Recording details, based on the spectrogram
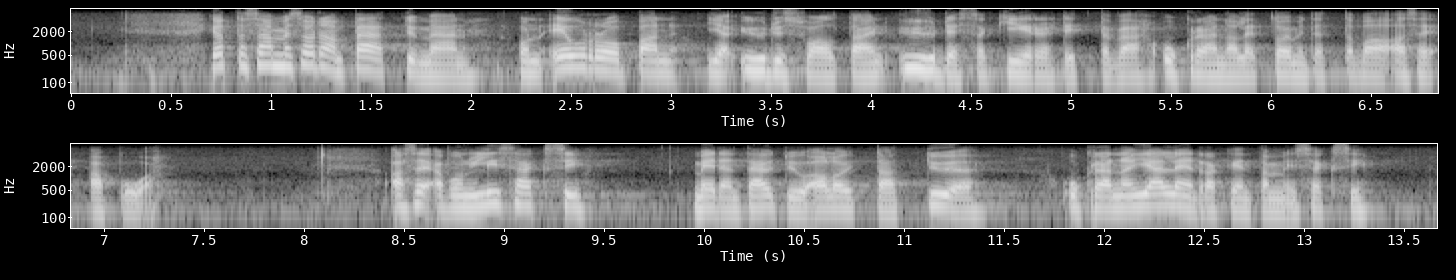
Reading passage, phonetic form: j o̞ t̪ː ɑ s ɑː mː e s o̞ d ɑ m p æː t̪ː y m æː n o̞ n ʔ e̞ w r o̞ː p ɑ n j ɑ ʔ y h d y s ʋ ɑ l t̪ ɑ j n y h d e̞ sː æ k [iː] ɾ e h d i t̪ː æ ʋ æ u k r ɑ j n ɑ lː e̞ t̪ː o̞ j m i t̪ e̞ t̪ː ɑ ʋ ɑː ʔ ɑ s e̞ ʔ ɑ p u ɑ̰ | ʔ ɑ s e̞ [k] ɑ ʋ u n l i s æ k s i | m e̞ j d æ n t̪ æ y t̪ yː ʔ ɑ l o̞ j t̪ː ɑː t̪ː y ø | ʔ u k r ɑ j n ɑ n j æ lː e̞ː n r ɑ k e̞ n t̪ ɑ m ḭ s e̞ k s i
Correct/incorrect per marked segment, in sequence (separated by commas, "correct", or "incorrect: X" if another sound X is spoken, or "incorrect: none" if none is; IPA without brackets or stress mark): correct, incorrect: ʔ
